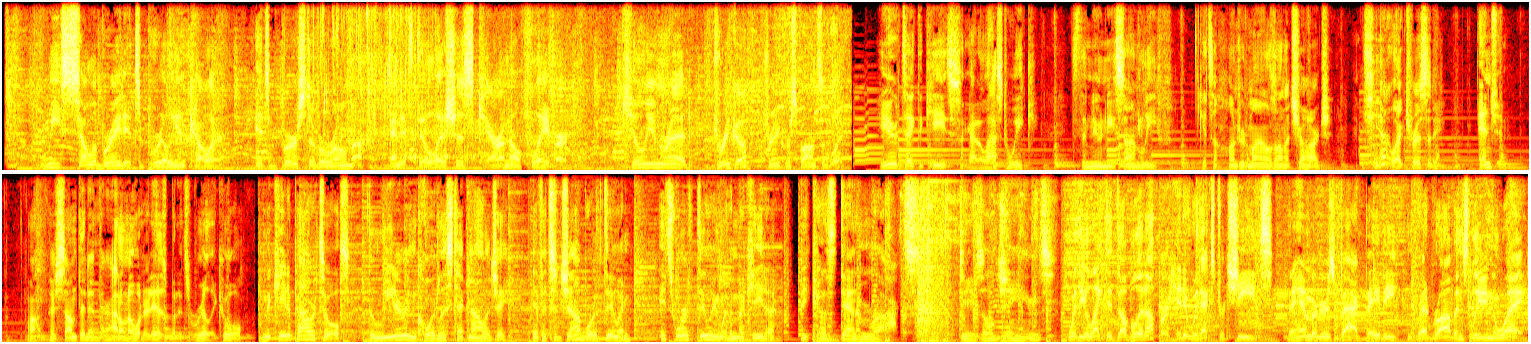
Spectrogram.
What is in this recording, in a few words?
Commercial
